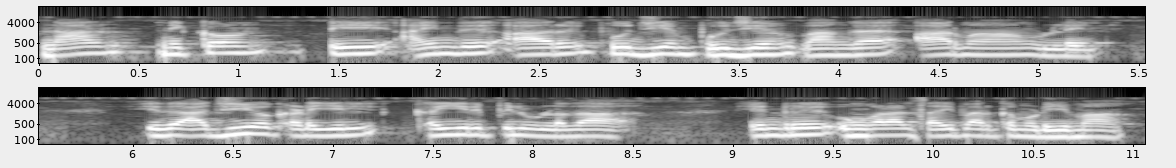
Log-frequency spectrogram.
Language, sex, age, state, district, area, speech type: Tamil, male, 18-30, Tamil Nadu, Madurai, rural, read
